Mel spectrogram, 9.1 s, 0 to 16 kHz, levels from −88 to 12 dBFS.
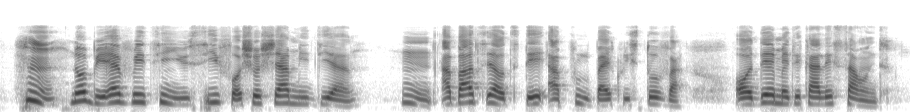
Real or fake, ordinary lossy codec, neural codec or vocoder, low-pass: real; none; none; 7.2 kHz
